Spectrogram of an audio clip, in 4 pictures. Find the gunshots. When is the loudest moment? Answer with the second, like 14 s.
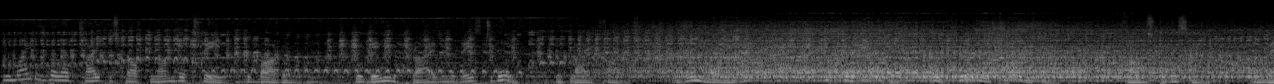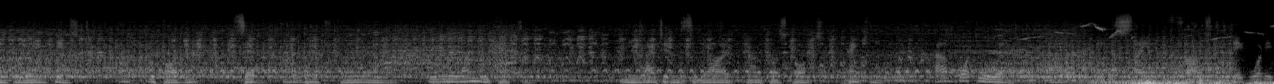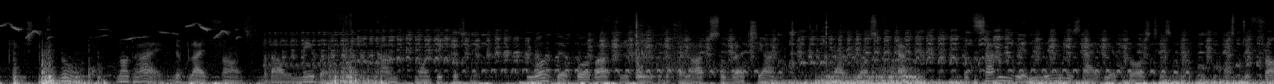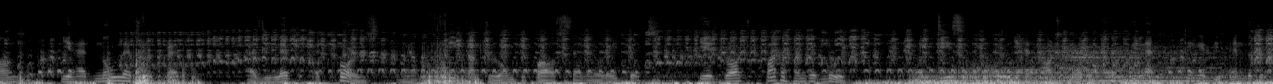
32 s.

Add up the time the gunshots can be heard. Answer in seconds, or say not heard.
2 s.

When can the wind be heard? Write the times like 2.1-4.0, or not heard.
24.0-50.9.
